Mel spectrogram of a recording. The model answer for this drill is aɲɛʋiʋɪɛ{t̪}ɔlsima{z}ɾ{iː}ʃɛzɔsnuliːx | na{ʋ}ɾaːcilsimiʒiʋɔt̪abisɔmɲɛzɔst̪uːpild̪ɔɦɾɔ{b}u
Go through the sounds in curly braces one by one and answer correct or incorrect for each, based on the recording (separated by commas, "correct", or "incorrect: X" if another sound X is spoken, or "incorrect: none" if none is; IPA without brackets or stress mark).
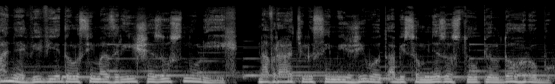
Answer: incorrect: d̪, correct, correct, correct, correct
